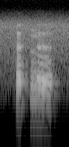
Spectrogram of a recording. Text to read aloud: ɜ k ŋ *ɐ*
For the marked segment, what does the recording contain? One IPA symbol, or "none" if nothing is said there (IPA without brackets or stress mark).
ə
